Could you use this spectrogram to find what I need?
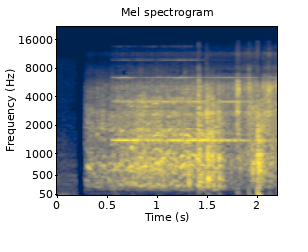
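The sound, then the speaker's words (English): An old-style telephone bell rings loudly and continuously, a harsh metallic rattle that starts abruptly and holds steady with a few clicks mixed in. No one speaks. “In the midst of all this, the phone rings.”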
